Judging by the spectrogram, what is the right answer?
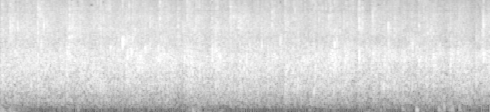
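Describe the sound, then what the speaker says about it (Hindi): A hall full of first-year engineering students at an induction and orientation program claps loudly and steadily, a dense, continuous roar of applause lasting throughout with no talking. "एक बार जोर से ताली बजाइए"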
